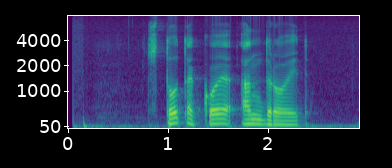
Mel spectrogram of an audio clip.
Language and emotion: Russian, neutral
